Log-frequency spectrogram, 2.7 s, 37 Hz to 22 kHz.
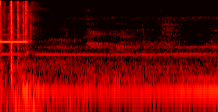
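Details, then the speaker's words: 1998 Nissan Skyline R34 25GT, stock RB25DE NEO just converted to turbo with GTT manual Nistune ECU: steady low electric hum with faint whine for about 2.5 seconds then stops cleanly, a healthy fuel pump prime before the first start. "Just let it prime first, the fuel. Yeah, fuel pump prime first. Time. I can hear it."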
